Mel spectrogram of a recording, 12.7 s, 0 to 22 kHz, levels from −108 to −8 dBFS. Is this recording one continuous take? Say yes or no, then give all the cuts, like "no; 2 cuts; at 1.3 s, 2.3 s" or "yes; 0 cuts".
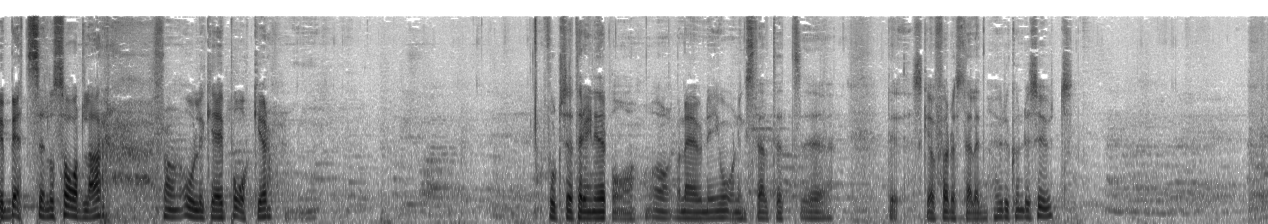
no; 3 cuts; at 6.0 s, 6.7 s, 9.9 s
